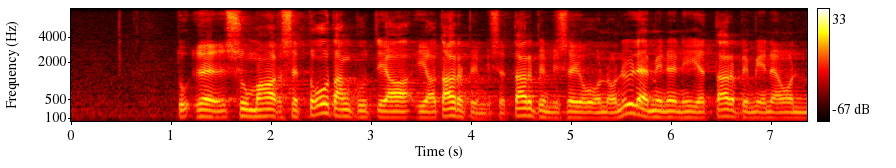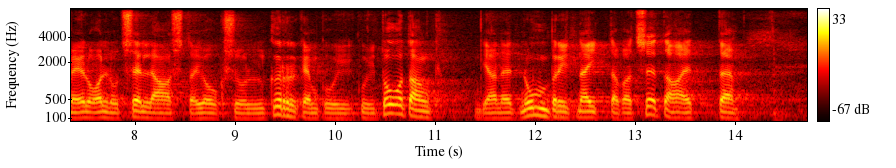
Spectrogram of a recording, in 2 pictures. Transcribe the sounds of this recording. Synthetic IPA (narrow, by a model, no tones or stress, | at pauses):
sumɑːrse̞d̪̥t̪ːo̞ːd̪ɑŋɡ̥ud̪̥jɑjɑt̪ɑrb̥imise̞d̪̥t̪ɑrb̥imise̞joːno̞nyle̞mine̞niːe̞t̪ːɑrb̥imine̞o̞nme̞jlo̞lnud̪̥se̞lːeɑːst̪ɑjo̞ːksulkɤrɡ̥e̞mkujkujt̪o̞ːd̪ɑŋɡ̥ | jɑne̞ːd̪̥numb̥rid̪̥næjt̪ːɑvɑd̪̥se̞d̪̥ɑe̞t̪ː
